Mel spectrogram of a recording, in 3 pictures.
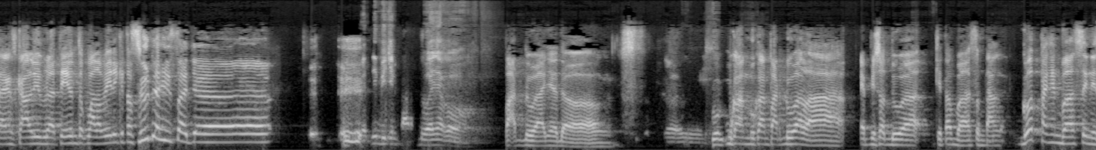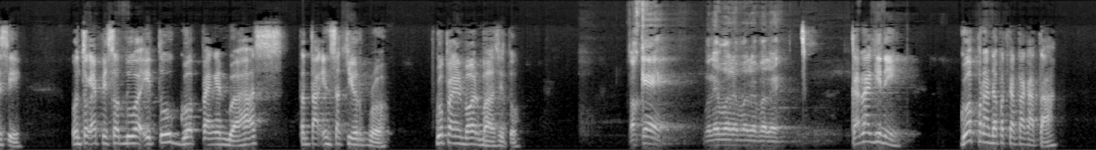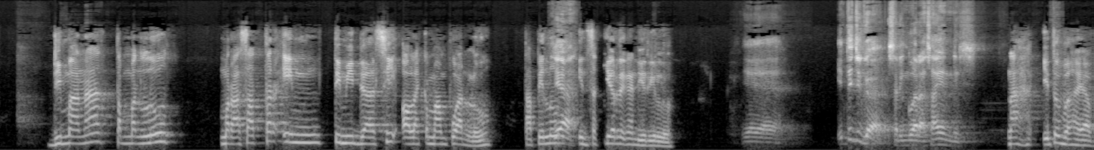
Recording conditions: video call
